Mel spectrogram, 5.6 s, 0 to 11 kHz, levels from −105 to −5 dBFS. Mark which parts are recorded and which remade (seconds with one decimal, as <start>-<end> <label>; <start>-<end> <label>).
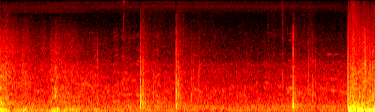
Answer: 0.0-5.6 recorded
